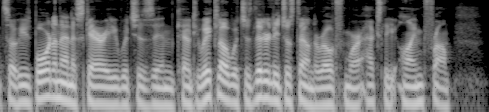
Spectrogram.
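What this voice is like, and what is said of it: Irish accent. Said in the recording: “my accent ... proud Irishman, proud Wicklow man”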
